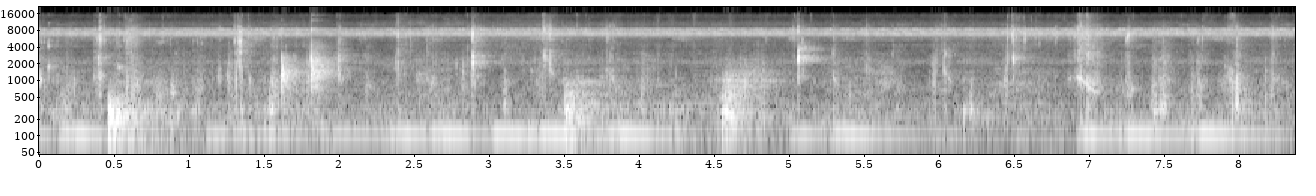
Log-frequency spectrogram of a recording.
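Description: Close-miked chewing of a crisp fried sabudana pakora: irregular small crunches and mouth clicks, with a few softer squelchy sounds. A steady high-pitched whine runs underneath.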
